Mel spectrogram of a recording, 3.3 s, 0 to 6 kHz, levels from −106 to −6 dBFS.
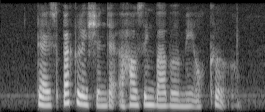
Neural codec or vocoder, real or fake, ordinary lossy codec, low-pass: none; real; none; 5.4 kHz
